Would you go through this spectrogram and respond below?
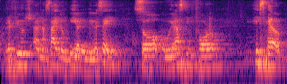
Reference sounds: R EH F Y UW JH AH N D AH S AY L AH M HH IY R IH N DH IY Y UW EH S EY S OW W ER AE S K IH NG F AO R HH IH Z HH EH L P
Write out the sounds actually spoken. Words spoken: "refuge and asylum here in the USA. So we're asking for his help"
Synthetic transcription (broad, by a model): R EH F Y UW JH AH N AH S AY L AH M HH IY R IH N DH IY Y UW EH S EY S OW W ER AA S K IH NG F AO R HH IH S HH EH L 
